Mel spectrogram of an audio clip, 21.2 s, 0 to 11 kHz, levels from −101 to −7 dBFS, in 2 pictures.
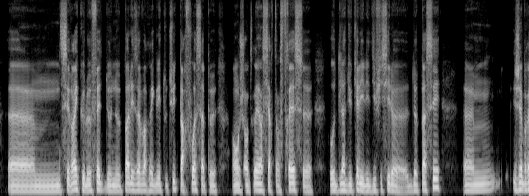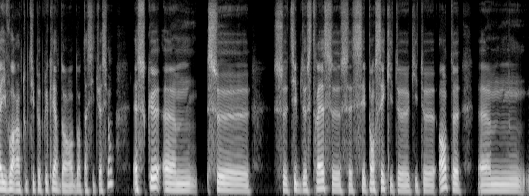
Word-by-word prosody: hem, 90 0 +1
c'est 95 +4 -1
vrai 115 +3 +5
que 110 - -2
le 95 0 +1
fait 110 0 0
de 95 -3 -3
ne 95 0 0
pas 105 +5 +2
les 105 -1 -1
avoir 100 -2 0
réglé 100 0 -2
tout 85 - -13
de 90 - -15
suite, 125 0 -3
parfois 115 -2 +1
ça 95 - -1
peut 95 0 -4 0.3
engendrer 95 +2 0
un 105 - +3
certain 90 -2 -3
stress, 110 +6 +1
heu, 85 -2 -3 0.4
au-delà 100 +2 0
duquel 100 +3 0
il 95 -3 +1
est 95 - -1
difficile, 95 +3 -3
heu, 80 -6 -1
de 90 +3 -3
passer. 110 - +1 0.4
Hem, 100 +3 -1 0.4
j'aimerais 115 +2 +4
y - - +4
voir 115 -1 +4
un 105 - +2
tout - - -12
petit 110 +2 -6
peu 110 - -2
plus 110 +3 -4
clair 120 -3 +2
dans 95 -1 -1
dans 95 +2 -4
ta 95 +3 -5
situation. 100 - -5 0.4
Est-ce 115 0 +2
que, 155 0 +5
hem, 105 -3 +3 0.2
ce 100 -5 +2 0.5
ce - - -6
type 105 0 -2
de 105 +1 +1
stress, 130 +6 +3
heu, 100 -1 +1
ces 95 +2 -4
ces 100 +3 -3
pensées 115 +6 +2
qui 105 -7 -7
te 95 0 0
qui 90 +1 -9
te 95 +1 -2
hantent, 155 +1 +4
heu, 105 -3 +3 0.4
hem, 100 -2 +1
100 Hz, 180 wpm, -24 LUFS, 95-110 Hz, 0.5 s, vrai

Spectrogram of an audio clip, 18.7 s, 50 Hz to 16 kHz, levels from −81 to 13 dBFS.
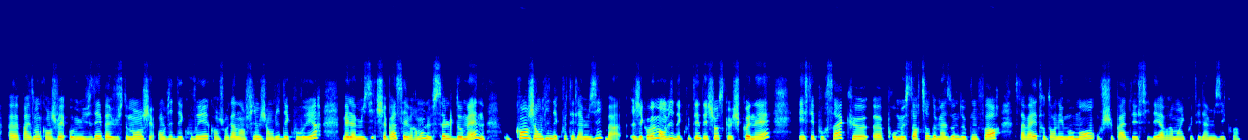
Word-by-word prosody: heu, 205 -1 +2
par 205 0 -3
exemple, 245 +5 -1
quand 225 -4 -2
je 210 - -6
vais 210 - +2
au 220 - +2
musée, 220 +5 0
bah, 215 -3 +2
justement 230 +4 -1
j'ai 220 -3 -5
envie 225 +1 -2
de - - -9
découvrir, 240 +3 -2
quand 215 - -6
je 205 0 -10
regarde 220 +2 0
un 200 -1 -2
film, 245 +4 -2
j'ai 225 - -6
envie 210 +3 -1
de 235 - -6
découvrir, 230 +5 +1 0.4
mais 225 - +5
la 220 -1 +6
musique, 220 - -1
je - - -3
sais 240 - +3
pas, 260 +4 +3
c'est 270 -5 +1
vraiment 205 +6 -2
le 245 -6 +2
seul 265 0 +2
domaine 230 +6 +5 0.3
où 210 - -9
quand 325 +1 +6
j'ai 280 -3 +2
envie 260 +1 +1
d'écouter 250 0 -2
de - - -4
la 220 - 0
musique, 225 +11 0
bah, 220 -2 -2 0.2
j'ai 230 0 0
quand 245 - +1
même 290 +5 +4
envie 260 +1 +3
d'écouter 255 +2 -2
des 275 - -1
choses 280 +4 -1
que - - -2
je 225 - -6
connais 240 -1 +6 0.5
et 240 - +1
c'est 240 +1 -3
pour 230 +1 -10
ça 290 +3 +2
que, 250 -6 0
heu, 205 -1 +1
pour 220 - -3
me 220 0 +3
sortir 255 +4 0
de 250 - +2
ma 225 -1 +1
zone 245 +3 0
de 225 -1 0
confort, 230 +7 +2 0.2
ça 225 - -2
va 215 +1 +2
être 255 -2 0
dans 210 0 -3
les 210 0 +1
moments 230 +6 +2
où 215 - -11
je - - -9
suis 210 - -9
pas 225 +2 -1
décidée 215 +1 -3
à 220 - +1
vraiment 210 +2 -3
écouter 215 +1 -7
de - - -3
la - - -5
musique, 205 +2 -5
quoi. - - -12
230 Hz, 270 wpm, -23 LUFS, 215-250 Hz, 0.5 s, la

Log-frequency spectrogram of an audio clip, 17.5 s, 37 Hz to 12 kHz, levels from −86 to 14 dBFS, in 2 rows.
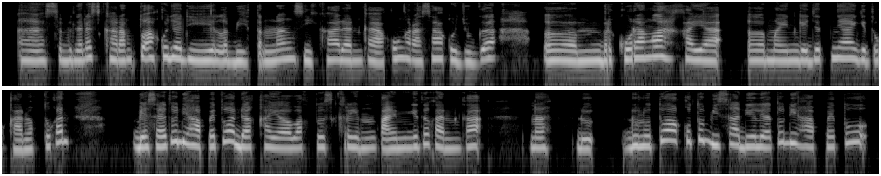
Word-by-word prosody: Eee, 215 -1 -1
sebenarnya 215 +3 -2
sekarang 230 -3 -2
tuh 270 - +2
aku 260 +1 +2
jadi 220 -4 +3
lebih 200 -1 +1
tenang, 215 +6 0
sih, 215 -2 -1
Kak, 220 +2 -2
dan 210 0 0
kayak 200 -3 -1
aku 250 +5 -2
ngerasa 240 0 -1
aku 225 -2 -1
juga, 200 +6 -1 0.5
mmm, 210 0 +4
berkurang 235 +4 +2
lah, 275 -2 +4
kayak, 220 -3 +2 0.3
eee, 215 0 -1
main 210 0 0
gadget-nya, 230 +4 +1
gitu 210 -1 -3
kan. 195 -1 -2
Waktu 210 +4 -6
kan 340 +4 +2 0.7
biasanya 240 +1 +3
tuh - - +5
di 330 - +5
HP 255 -2 +2
tuh 355 - +2
ada 240 -1 +4
kayak 225 -3 -1
waktu 225 +2 -4
screen 230 -2 -4
time, 210 +1 +3
gitu 285 +4 -1
kan, 235 -6 -1
Kak. 250 +3 0 0.5
Nah, 225 -1 -1 0.3
du 210 -1 0 0.3
dulu 255 +4 +3
tuh, 380 +7 +3
aku 360 -1 -1
tuh, 385 - +1
bisa 280 -3 +1
dilihat 245 -1 0
tuh, 330 - -2
di 315 0 +2
HP 240 -1 -6
tuh, 335 +7 -1
230 Hz, 180 wpm, -22 LUFS, 215-250 Hz, 0.7 s, tuh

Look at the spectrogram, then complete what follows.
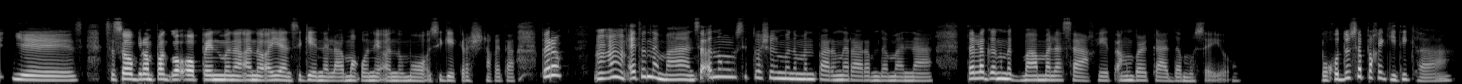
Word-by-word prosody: Yes, 195 -3 +1 0.2
sa 230 - -5
sobrang 245 0 +6
pag-o-open 220 -2 +5
mo 210 - +3
ng 205 - +3
ano, 205 0 +2
ayan 195 -2 0
sige 205 -2 -1
nalaman 180 0 -2
ko 185 - -5
na 180 -1 -2
yung - - -5
ano 180 - -2
mo 175 -1 -4
sige, 185 -3 -5
crush 175 +1 -11
na 175 - -11
kita. 170 0 -11 0.3
Pero 420 +4 +6 0.4
mm, 295 +1 +2
eto 360 +5 +2
naman, 225 -9 +2
sa - - 0
anong 350 0 0
sitwasyon 305 -4 -4
mo 270 - +3
naman 245 -1 +3
parang 210 -3 -4
nararamdaman 185 -3 -5
na 175 -1 -6 0.4
talagang 270 -1 +3
nagmamalasakit 200 -4 -3
ang 195 0 -3
barkada 175 -3 -7
mo 165 - -7
sa'yo? 185 +4 -13 0.9
Bukod 220 +5 0
dun 295 - 0
sa 365 - +3
pakikinig 245 - -4
ha. 160 +3 -10
205 Hz, 170 wpm, -20 LUFS, 185-245 Hz, 0.9 s, sobrang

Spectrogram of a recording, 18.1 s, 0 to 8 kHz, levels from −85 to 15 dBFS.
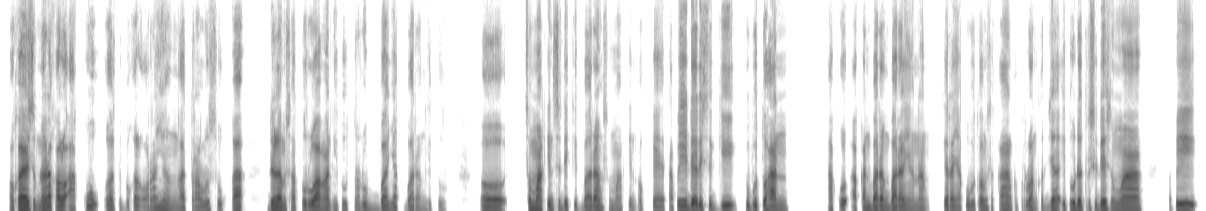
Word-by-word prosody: Oke, 150 +1 +4 0.2
sebenarnya 140 +9 +4
kalau 140 -4 +4
aku, 195 - -2 0.2
eee, 130 -2 -2
tipikal 135 0 -8
orang 175 +9 -4
yang 150 -5 -2
enggak 125 -1 -4
terlalu 125 0 -5
suka 145 +6 -2 0.3
dalam 130 -1 +5
satu 135 -1 -6
ruangan 135 0 +5
itu 150 +7 -11
terlalu 150 -2 -7
banyak 140 +7 -3
barang 125 -1 -8
gitu. 115 -1 -21 0.5
Eee, 125 -2 +2 0.2
semakin 145 0 +1
sedikit 140 -2 -8
barang, 130 +4 +1
semakin 135 -2 -13
oke, 130 -4 -8
tapi 205 +7 -1
dari 135 -5 +5
segi 130 -1 -1 0.2
kebutuhan, 130 0 0 0.6
aku 135 +2 -3
akan 130 +1 -4
barang-barang 125 -1 +3
yang 125 - -7
na 125 - -5 0.2
sekiranya 130 -3 -3
aku 130 -2 -6
butuhkan, 150 +5 -4
sekalian 155 +1 -3
keperluan 130 -3 -5
kerja 120 +8 -2
itu 175 +3 0
udah 140 -5 +4
tersedia 135 0 +1
semua. 145 0 +2 0.4
Tapi 165 +3 +3
135 Hz, 150 wpm, -23 LUFS, 130-145 Hz, 0.6 s, dalam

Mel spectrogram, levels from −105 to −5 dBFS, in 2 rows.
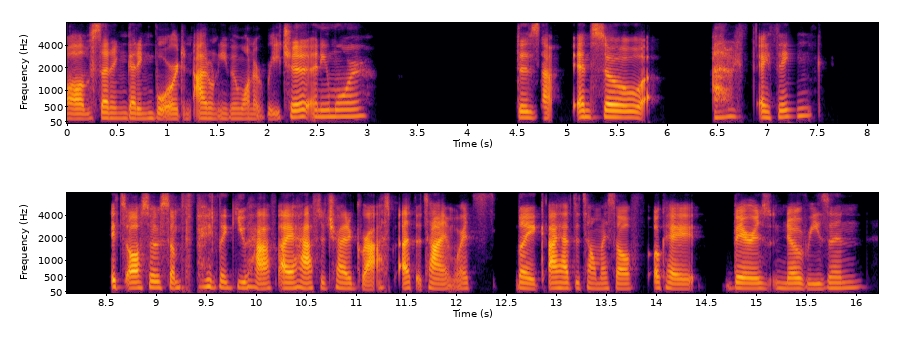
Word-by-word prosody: all 145 -1 +3
of 145 - -10
a - - -13
sudden 160 -1 0
getting 155 0 -3
bored 150 -1 -2
and - - -14
I - - +5
don't 150 - -8
even 150 0 -10
wanna 145 - -7
reach 190 - -4
it 190 +2 +4
anymore. 205 +2 -4 1.5
Does 175 -2 0
that - - -2 0.2
and 190 0 +3
so 185 -3 +3 0.7
I - - -1
don't 205 -2 -10 0.2
I 180 -1 +1
think 205 +6 -8 1.0
it's 195 -2 0
also 170 +2 +4
something, 190 +3 -3
like, 170 -2 -4
you 170 0 -1
have 165 -5 +4
I 165 - +7
have 160 0 +4
to 165 - -9
try 165 -1 +1
to 155 - +1
grasp - - +1
at - - +5
the - - -8
time - - +4
where - - -4
it's - - -5 0.2
like, 155 -4 +2
I 160 - +8
have 160 -1 +1
to 160 - -8
tell 155 0 -5
myself, 150 -1 -3
"Okay, 145 -4 +1 0.3
there 155 -2 +4
is 150 -2 -2
no 155 -1 -1
reason 160 +5 -7
165 Hz, 185 wpm, -26 LUFS, 155-190 Hz, 1.5 s, I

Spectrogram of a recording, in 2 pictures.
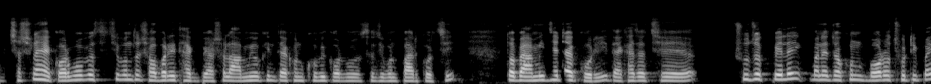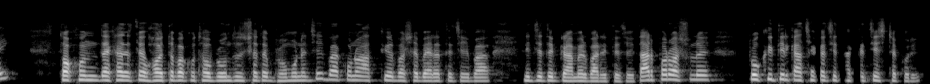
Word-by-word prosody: আচ্ছা, 165 +2 -12
আসলে 235 - 0
হ্যাঁ 200 -4 +4
কর্মব্যস্ত 210 +4 +2
জীবন 220 -1 -1
তো - - 0
সবারই 190 +2 +3
থাকবে। 170 -2 -2
আসলে 175 +3 -1
আমিও 185 +2 +1
কিন্তু 190 -2 -5
এখন 180 +1 -4
খুবই 180 0 -1
কর্মব্যস্ত 165 -2 -3
জীবন 165 0 -3
পার 165 -1 +2
করছি। 155 +5 -4 0.6
তবে 195 -1 +5
আমি 190 +2 +3
যেটা 205 0 +3
করি 155 +1 +1
দেখা 170 +1 -2
যাচ্ছে 175 0 -2 0.7
সুযোগ 235 0 +2
পেলেই 245 +3 +4 0.2
মানে 210 0 +2
যখন 200 +2 0 0.2
বড় 190 +2 +5
ছুটি 210 0 -2
পাই, 235 +3 +1 0.6
তখন 200 +1 +6 0.2
দেখা 195 +1 +4
যাচ্ছে 190 +2 +1
হয়তোবা 185 +1 +4
কোথাও 185 -1 +1
বন্ধুদের 180 0 0
সাথে 185 0 +1
ভ্রমণে 180 +2 -1
যাই 265 - -3
বা 215 - +4
কোনো 200 -1 0
আত্মীয়র 185 +1 -2
বাসায় 175 0 -2
বেড়াতে 165 0 -1
যাই 165 -1 -3
বা 160 - +2 0.4
নিজেদের 180 0 0
গ্রামের 165 -1 +2
বাড়িতে 150 0 -1
যাই। 145 -1 -5
তারপরও 205 +4 +4
আসলে 215 +1 -2 0.5
প্রকৃতির 230 0 +3
কাছাকাছি 195 -1 -1
থাকতে 180 0 -8
চেষ্টা 180 -1 -3
করি। 155 -2 -7
185 Hz, 185 wpm, -21 LUFS, 170-205 Hz, 0.7 s, তখন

